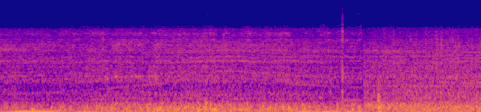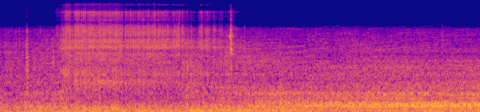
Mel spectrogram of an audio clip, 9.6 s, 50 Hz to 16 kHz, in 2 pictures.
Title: Model 3 grinding noise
